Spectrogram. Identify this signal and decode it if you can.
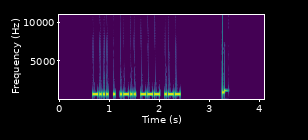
Morse code, heard as a keyed tone, about 34 wpm, 700 Hz. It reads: BELOW
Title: Sentences from Top 1000 Words - Review Part 5 - New Word Drill - 35wpm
